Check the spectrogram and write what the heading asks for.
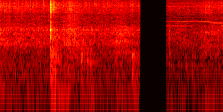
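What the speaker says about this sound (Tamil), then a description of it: "இப்போ கொஞ்சம் நேரம் கொஞ்சம் நேரம் வதக்கி எண்ணெய் பிரிஞ்சு வர அளவுக்கு வதக்கிக்கலாம்" Coriander thokku paste sautéing in oil makes a soft, steady sizzle close by, with one sharp tap of a spoon. The sound cuts out briefly, then the sizzle resumes.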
